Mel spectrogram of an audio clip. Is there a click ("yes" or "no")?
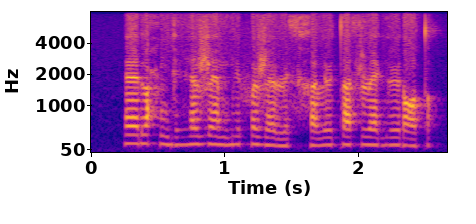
no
